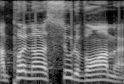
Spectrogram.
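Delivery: put-on New York accent. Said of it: "It's his New York accent".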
